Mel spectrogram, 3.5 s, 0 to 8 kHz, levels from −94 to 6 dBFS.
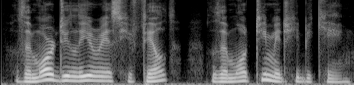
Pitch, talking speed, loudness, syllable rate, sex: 145 Hz, 170 wpm, -17 LUFS, 5.1 syllables/s, male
